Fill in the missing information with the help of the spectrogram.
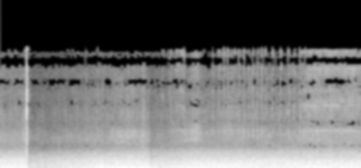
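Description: Wind buffeting the microphone over the rush of moving river water, an even roar with no steady tone. A single sharp click comes about half a second in.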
